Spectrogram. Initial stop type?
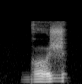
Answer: plain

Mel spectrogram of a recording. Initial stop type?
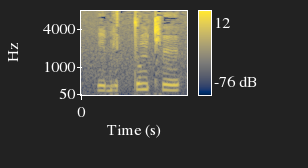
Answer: plain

